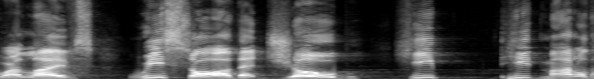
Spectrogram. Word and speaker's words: Job: is job right job it's spelled like j-o-b like what like job but it's not job it's job right you could pull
